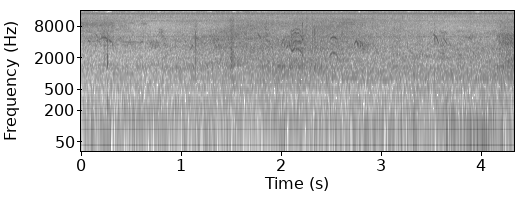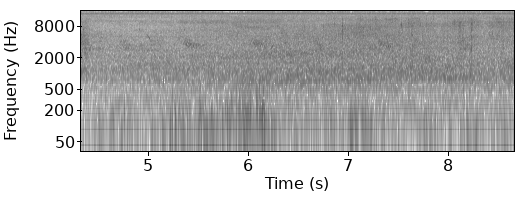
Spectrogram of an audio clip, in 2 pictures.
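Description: Irregular footsteps and knocks on a fibreglass boat deck as people climb about on it, heavier after about five seconds, over a low rumble of wind on the microphone.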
